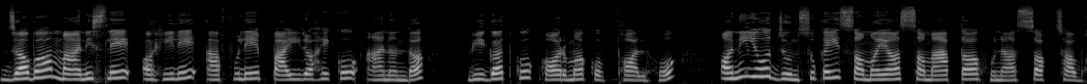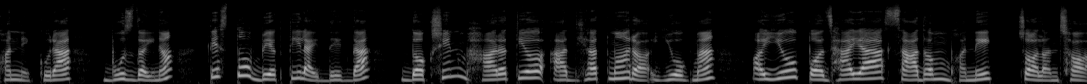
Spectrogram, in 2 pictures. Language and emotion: Nepali, neutral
